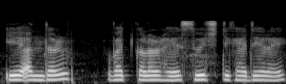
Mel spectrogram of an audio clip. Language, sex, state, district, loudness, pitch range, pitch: Hindi, female, Arunachal Pradesh, Longding, -15 LUFS, 200-210 Hz, 205 Hz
